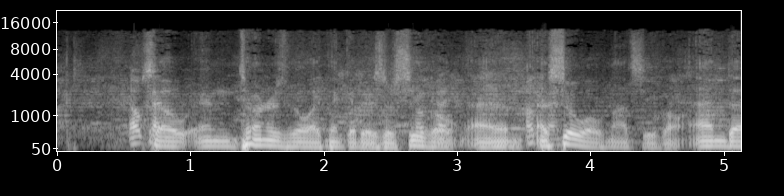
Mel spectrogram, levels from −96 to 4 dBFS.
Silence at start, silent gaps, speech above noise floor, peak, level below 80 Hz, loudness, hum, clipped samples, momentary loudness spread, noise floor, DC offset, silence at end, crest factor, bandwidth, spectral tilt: 0 s; none; 21 dB; -4 dBFS; -36 dBFS; -19 LUFS; none; under 0.1%; 10 LU; -39 dBFS; under 0.1%; 0 s; 14 dB; 14 kHz; -6 dB/octave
